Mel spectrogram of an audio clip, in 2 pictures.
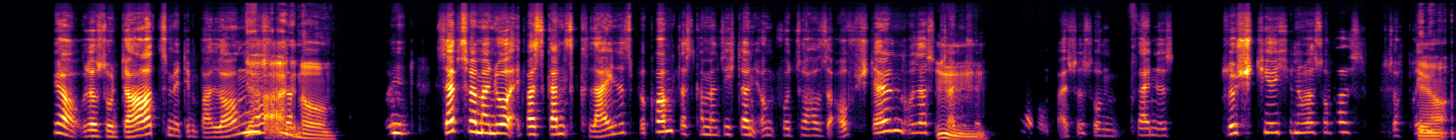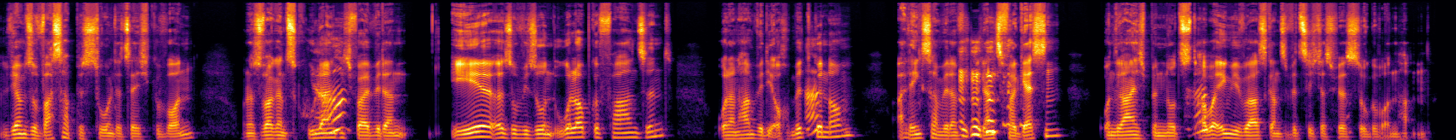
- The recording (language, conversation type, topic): German, podcast, Was macht für dich einen guten Wochenendtag aus?
- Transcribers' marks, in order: other background noise; laugh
